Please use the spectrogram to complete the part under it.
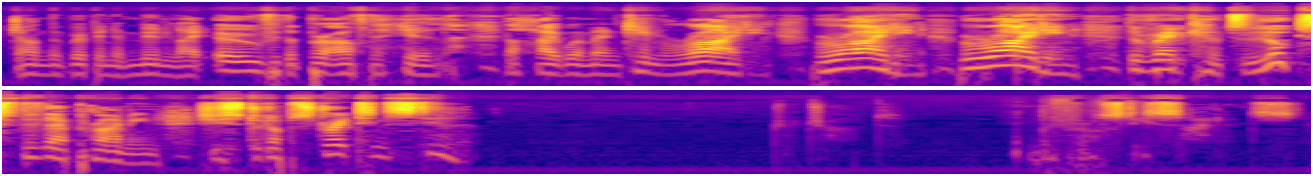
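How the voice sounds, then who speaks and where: A man giving a theatrical, dramatic poetry recitation in a breathy, gravelly voice, moving between hush and forceful declamation. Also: mid-range voice, lively intonation, normal speed, no echo. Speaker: poetry reader.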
